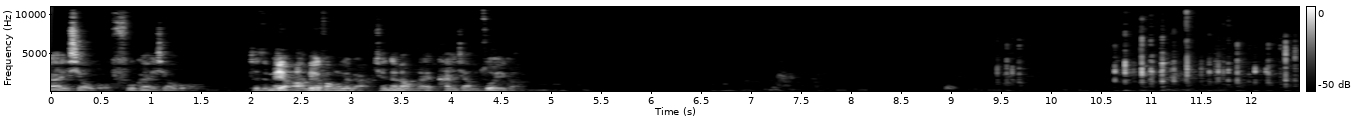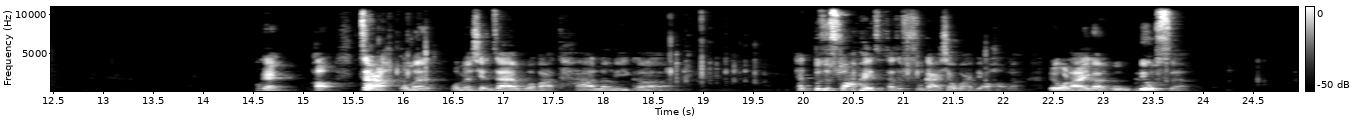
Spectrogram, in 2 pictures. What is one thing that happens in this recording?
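A man talks calmly and close to a microphone, in bursts.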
